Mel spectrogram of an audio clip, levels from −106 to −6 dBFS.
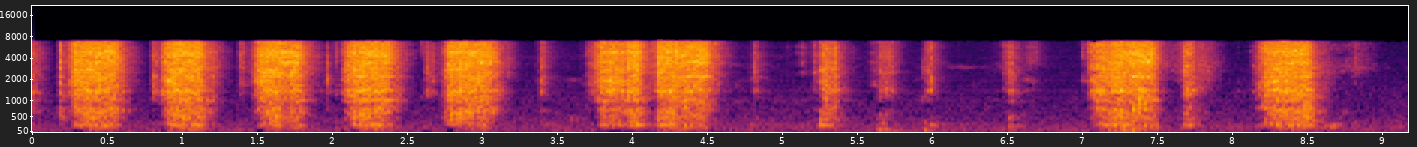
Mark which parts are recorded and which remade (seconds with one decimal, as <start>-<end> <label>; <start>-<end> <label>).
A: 0.0-0.5 recorded; 0.5-2.0 remade; 2.0-2.8 recorded; 2.8-7.5 remade; 7.5-9.2 recorded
